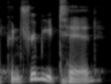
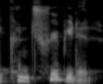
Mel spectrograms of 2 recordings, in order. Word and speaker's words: contributed: We see with contributed, the T before the ED is between vowels, so it's a fast D. We don't say contributed, we say contributed.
